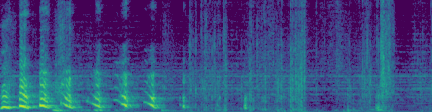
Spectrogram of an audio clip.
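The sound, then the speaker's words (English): Paper being torn and crinkled off a taped present: a quick run of loud ripping bursts in the first second, then softer, scattered rustles and a final small tear. “I love opening paper presents.”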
